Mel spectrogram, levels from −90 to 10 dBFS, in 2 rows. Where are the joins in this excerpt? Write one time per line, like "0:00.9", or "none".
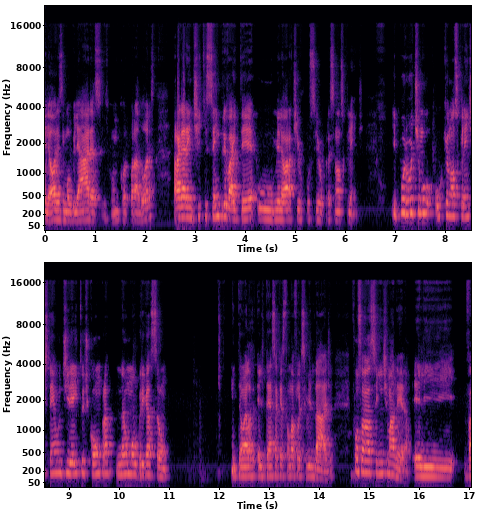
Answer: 0:14.6
0:15.8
